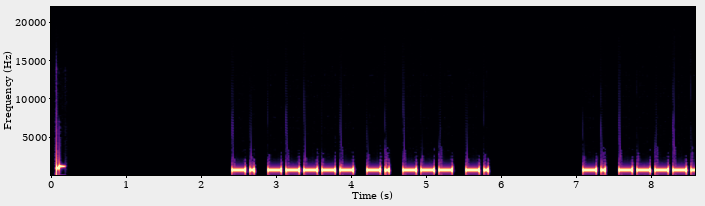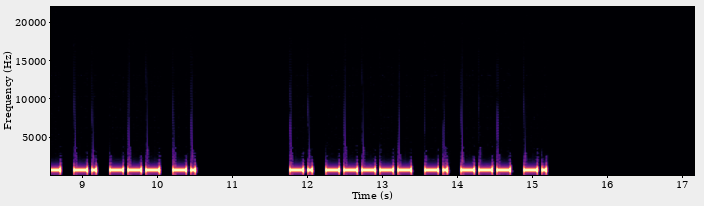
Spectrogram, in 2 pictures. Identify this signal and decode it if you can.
Morse code, heard as a keyed tone, about 20 wpm, 700 Hz. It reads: N0NON N0NON N0NON
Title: USA Call Signs - 5 Characters - Repeated 3x - 20wpm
